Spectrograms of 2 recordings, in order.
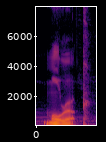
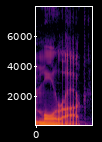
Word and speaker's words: Molrook: I could have named him Molrock, but I named him Molrook. And then I only pronounced it Molrock.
